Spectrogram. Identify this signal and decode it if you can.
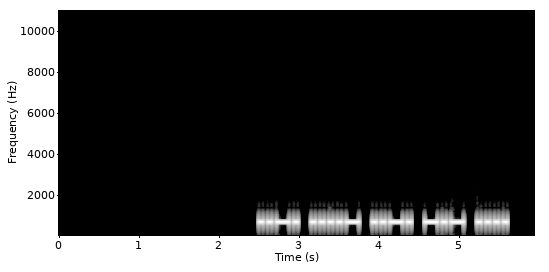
Morse code, heard as a keyed tone, about 22 wpm, 700 Hz. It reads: F4FKH
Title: DXCC-100 Call Signs - 5 Characters - Repeated 3x - 22wpm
